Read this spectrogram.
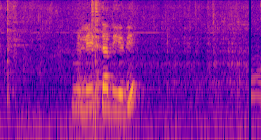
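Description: A metal lid clatters onto a pan.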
